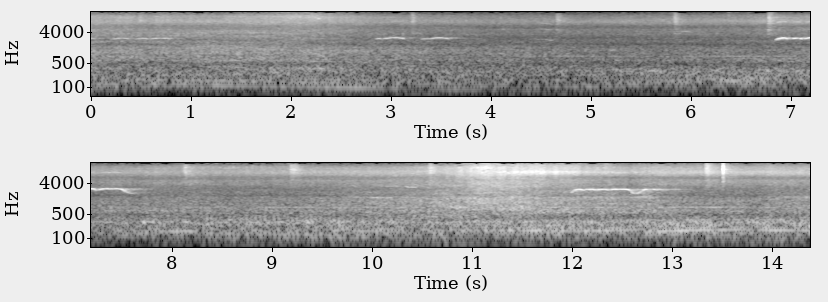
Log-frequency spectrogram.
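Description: A motorcycle engine hums past.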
